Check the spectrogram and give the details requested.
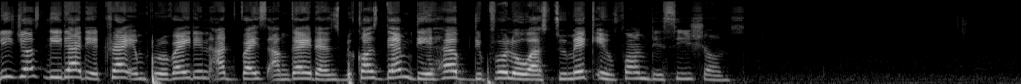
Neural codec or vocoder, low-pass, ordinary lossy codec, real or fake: vocoder, 48 kHz, 128 mel bands, Vocos; none; none; fake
